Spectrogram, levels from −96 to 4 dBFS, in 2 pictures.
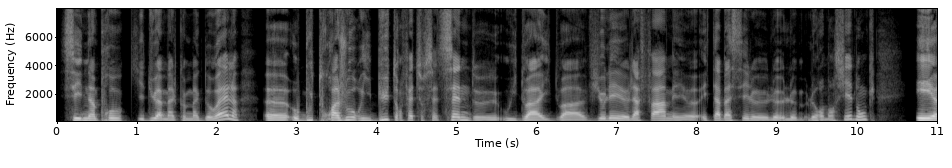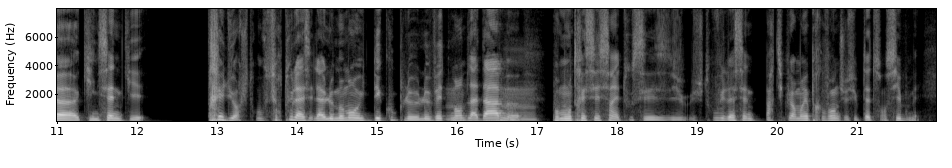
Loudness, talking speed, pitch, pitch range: -26 LUFS, 235 wpm, 140 Hz, 125-155 Hz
